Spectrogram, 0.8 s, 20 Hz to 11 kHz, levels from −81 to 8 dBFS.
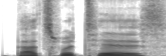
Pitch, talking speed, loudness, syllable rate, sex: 205 Hz, 215 wpm, -16 LUFS, 4.6 syllables/s, female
